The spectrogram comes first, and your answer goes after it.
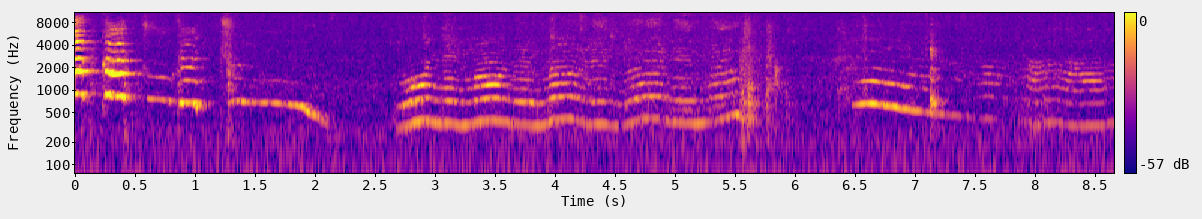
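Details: Cat meowing while climbing curtains indoors: a run of short, repeated mewing calls with wavering, slightly rising-then-falling pitch, several longer drawn-out descending meows before and after, and brief human speech in a small room.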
